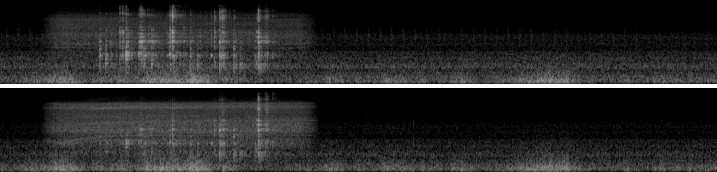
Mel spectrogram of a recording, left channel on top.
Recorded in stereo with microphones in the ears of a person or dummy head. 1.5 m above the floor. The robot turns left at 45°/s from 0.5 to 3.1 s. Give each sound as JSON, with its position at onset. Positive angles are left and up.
{"t": 1.0, "sound": "a dropped coin", "side_deg": 45}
